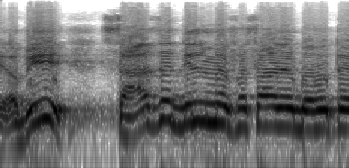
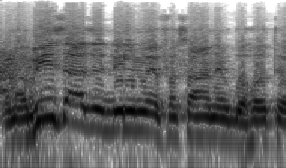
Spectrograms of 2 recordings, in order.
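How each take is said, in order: First: Raised recitation. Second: Said in the usual way. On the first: Shown as a demonstration.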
